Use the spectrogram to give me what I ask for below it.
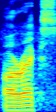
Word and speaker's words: AREX: Glocks, the SIG, the AREX, or RX, depending on how you say it. I've heard them say it at SHOT Shows RX, so maybe I've been mispronouncing it.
